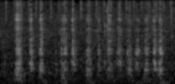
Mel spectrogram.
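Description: A round scratcher tool rubbing back and forth on a scratch-off lottery ticket, scraping off the coating over the numbers in quick, even strokes, about six or seven a second.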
